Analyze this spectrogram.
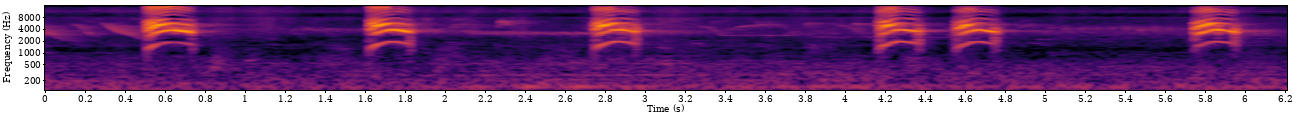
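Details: Six sharp, arched chirps from a brown-throated sunbird, mostly evenly spaced about a second apart, one pair close together, over faint background noise.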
